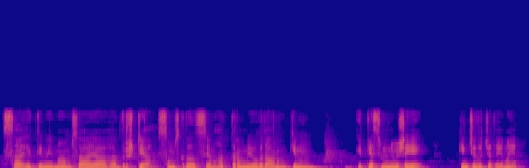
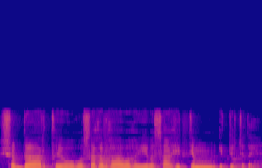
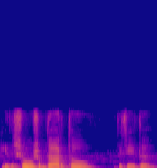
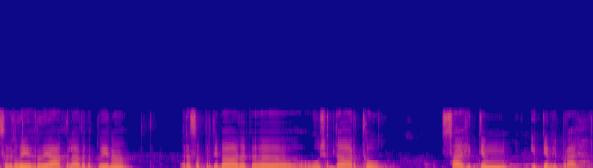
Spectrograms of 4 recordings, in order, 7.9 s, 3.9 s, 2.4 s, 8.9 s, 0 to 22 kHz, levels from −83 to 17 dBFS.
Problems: none marked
